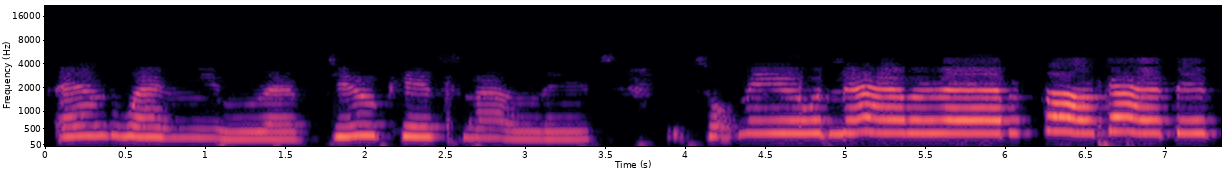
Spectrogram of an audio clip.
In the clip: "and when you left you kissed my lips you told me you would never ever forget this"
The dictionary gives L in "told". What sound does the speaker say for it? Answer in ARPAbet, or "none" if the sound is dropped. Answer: L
